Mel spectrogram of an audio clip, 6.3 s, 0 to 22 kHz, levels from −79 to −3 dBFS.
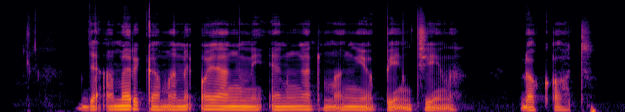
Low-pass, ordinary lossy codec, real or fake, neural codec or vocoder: none; none; fake; codec, 44.1 kHz, 7.8 kbps, Pupu-Codec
